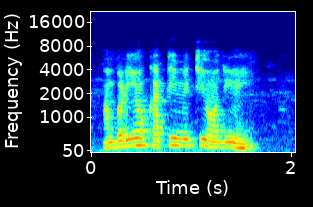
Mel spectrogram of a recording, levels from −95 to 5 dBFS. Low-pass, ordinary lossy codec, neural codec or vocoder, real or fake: 7.2 kHz; Opus, 16 kbps; none; real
